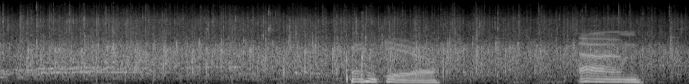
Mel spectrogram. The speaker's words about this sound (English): Tonight, however, we are only giving gifts of the spirit. So, and the applause of the audience.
